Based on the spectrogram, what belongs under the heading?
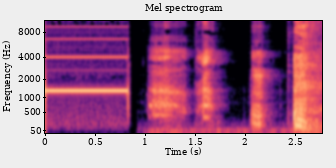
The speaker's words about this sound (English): Sorry, it sounded like I was about to die there, didn't it? I was stifling a burp. Could you believe I was doing such a thing? Stifling.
